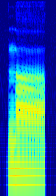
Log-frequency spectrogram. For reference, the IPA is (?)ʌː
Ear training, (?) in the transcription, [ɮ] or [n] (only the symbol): n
